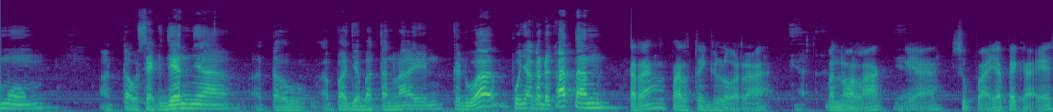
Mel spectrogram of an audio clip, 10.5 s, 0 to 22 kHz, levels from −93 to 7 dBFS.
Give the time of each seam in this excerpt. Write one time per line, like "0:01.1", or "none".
0:06.3

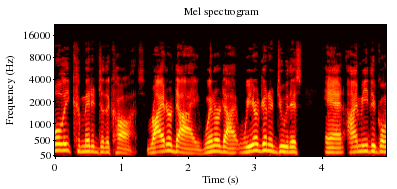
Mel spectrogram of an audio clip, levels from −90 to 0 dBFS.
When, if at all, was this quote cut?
0:01.3

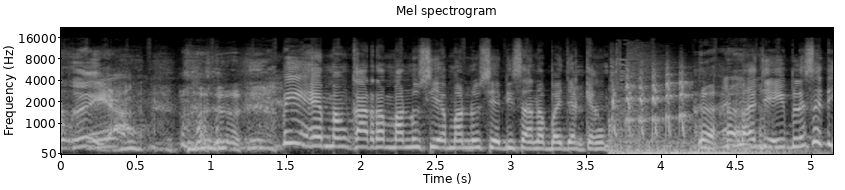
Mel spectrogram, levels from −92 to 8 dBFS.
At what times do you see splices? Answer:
0:01.4

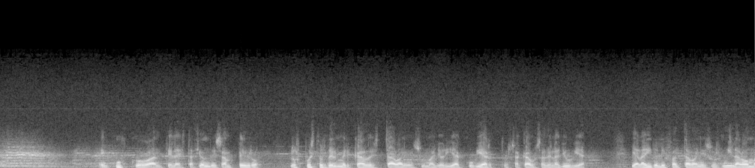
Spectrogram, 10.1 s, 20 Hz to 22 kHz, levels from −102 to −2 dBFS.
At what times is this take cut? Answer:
0:05.1

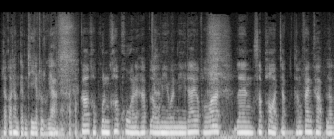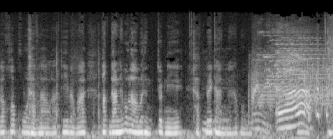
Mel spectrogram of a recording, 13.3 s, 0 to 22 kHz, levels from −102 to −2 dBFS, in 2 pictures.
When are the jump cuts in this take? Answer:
0:01.4
0:11.7

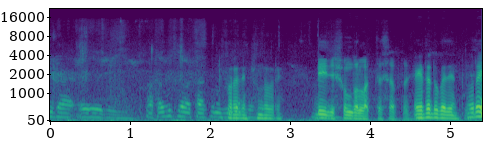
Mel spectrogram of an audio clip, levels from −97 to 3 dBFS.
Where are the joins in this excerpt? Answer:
0:03.4

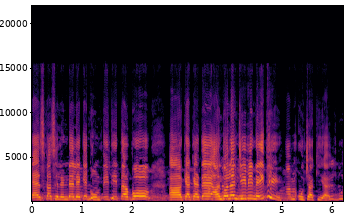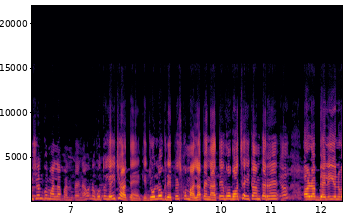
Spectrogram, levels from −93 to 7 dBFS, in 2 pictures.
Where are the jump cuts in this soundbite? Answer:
0:05.2
0:11.3

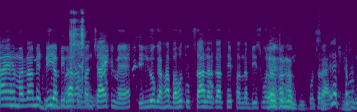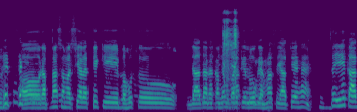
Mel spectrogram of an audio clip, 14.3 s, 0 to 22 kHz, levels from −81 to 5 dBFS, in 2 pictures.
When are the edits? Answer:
0:01.6
0:02.6
0:11.7

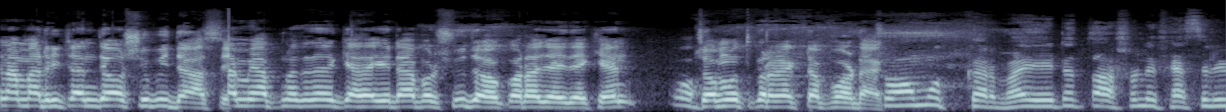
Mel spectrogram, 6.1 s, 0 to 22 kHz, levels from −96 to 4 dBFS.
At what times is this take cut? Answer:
0:01.1

